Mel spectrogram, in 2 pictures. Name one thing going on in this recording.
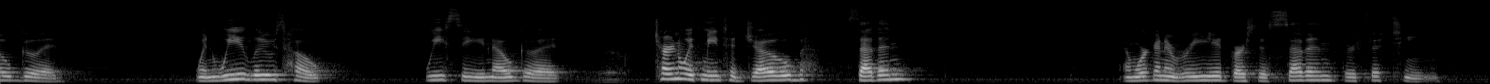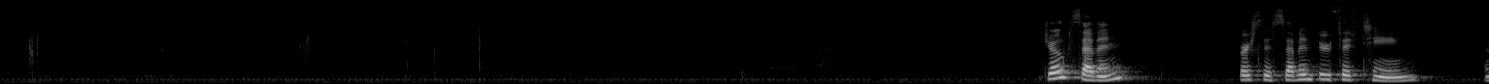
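A middle-aged woman speaks calmly through a microphone, pausing often.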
